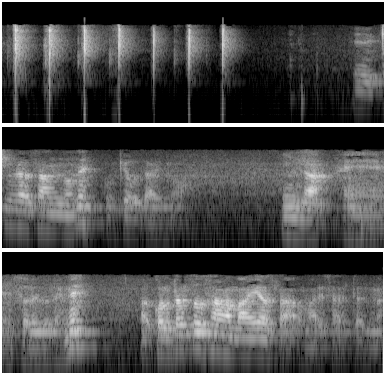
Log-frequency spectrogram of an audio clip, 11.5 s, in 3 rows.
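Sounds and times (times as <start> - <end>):
applause: 0.1 - 2.4
speech: 3.5 - 5.8, 6.6 - 11.4.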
